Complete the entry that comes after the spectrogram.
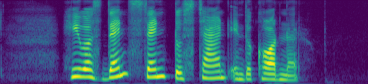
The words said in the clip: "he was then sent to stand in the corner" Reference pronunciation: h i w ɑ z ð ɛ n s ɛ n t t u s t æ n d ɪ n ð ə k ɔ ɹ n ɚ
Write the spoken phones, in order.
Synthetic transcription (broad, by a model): h i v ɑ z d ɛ n s ɛ n t t u s t æ n d ɪ n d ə k ɔ ɹ n ɚ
